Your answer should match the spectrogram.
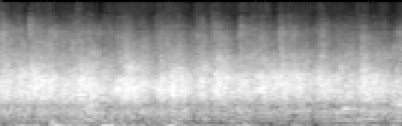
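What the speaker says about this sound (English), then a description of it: "can we give one more applause for Eric and the team?" A conference audience at a space-tech event applauds the organizers with steady, dense clapping throughout, fairly loud and continuous with no break.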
